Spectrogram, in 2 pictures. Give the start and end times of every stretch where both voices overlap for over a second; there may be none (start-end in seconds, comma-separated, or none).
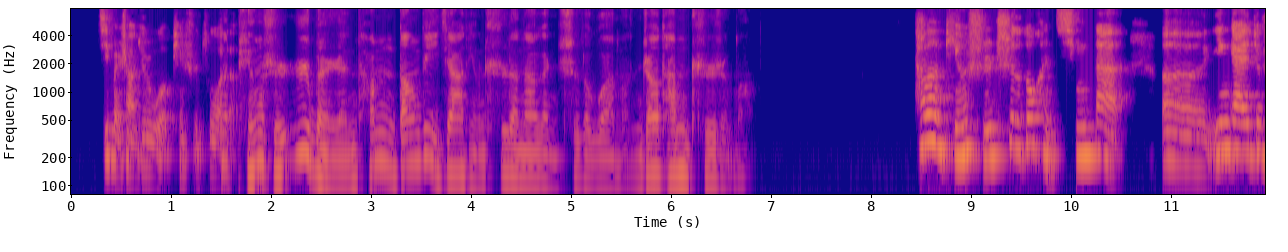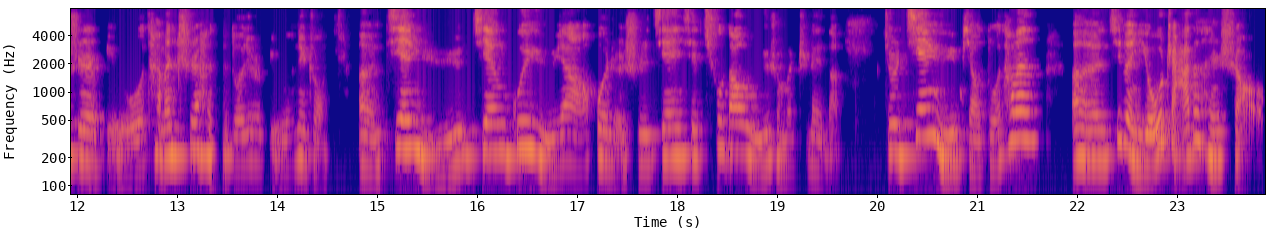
none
